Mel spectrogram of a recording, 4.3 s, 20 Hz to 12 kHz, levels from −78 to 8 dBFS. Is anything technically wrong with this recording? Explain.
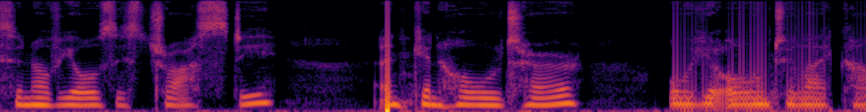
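Yes, there are two faults in this speech recording.

At 1.93 s there are invalid numbers at full scale. A calculation produced infinite or invalid values, which became the largest positive or negative value for one 10 ms block. Because the block is so short, the result is a single sharp bang.

From 3.2 s to the end there is a block size mismatch (truncated). An upstream stage writes longer blocks than the next stage reads, so the tail of every block is discarded. This causes a 54.4 Hz buzz, and the speech runs about 1.09 times too fast while keeping its timbre.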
